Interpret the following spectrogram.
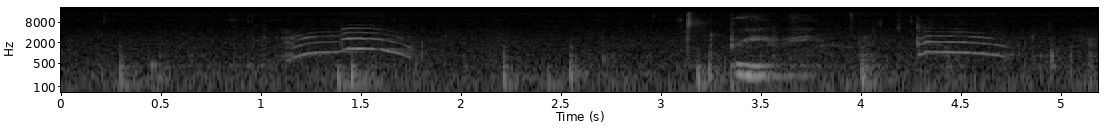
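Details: Marley, a Persian cat, giving birth to kitten number two; two thin arched mews a few seconds apart, mixed with quiet human voices and soft handling noises in a small room.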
